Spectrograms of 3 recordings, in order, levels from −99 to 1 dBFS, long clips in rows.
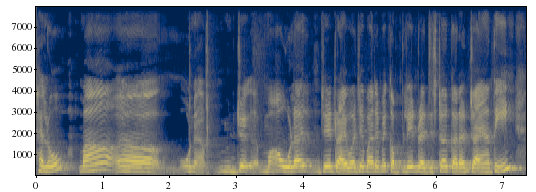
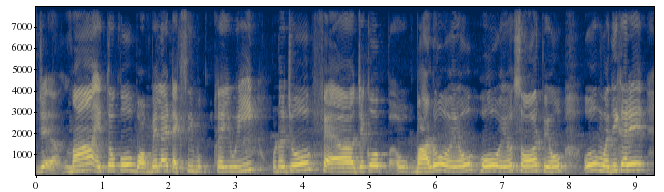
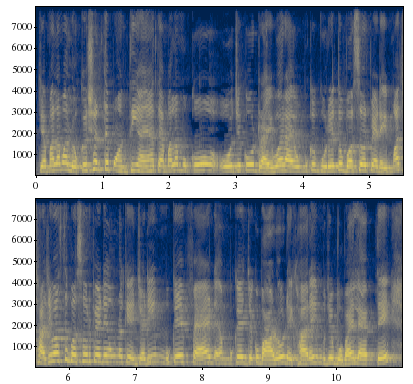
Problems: echo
